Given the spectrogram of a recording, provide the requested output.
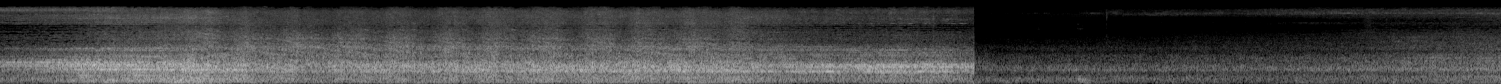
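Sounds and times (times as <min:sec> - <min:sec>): train rushing past: 0:00.0 - 0:15.0
wheels clattering on rails: 0:00.4 - 0:11.4.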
